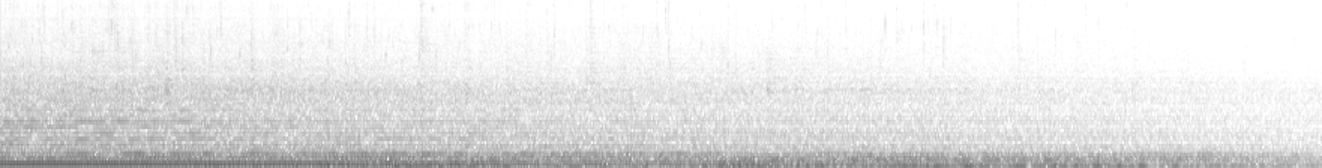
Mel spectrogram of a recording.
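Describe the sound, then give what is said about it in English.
Steady rainfall hisses continuously, accompanied by a deep droning hum that fades partway through, leaving a dense, even wash of rain and low rumble. No voices. “Their lips meet in a wet collision among the rainfall, then part,”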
